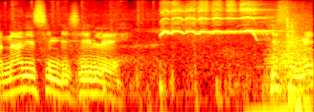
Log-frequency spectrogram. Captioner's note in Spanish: Chiflido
